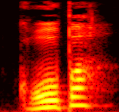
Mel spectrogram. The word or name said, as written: grubber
